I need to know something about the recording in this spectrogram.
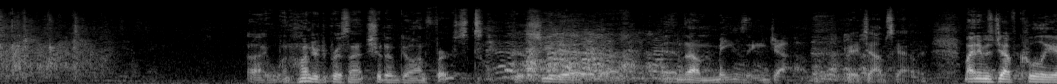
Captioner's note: applause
